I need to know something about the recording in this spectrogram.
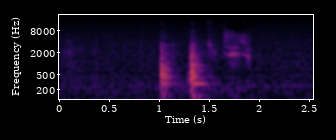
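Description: A cup is set down on a table with a thud.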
